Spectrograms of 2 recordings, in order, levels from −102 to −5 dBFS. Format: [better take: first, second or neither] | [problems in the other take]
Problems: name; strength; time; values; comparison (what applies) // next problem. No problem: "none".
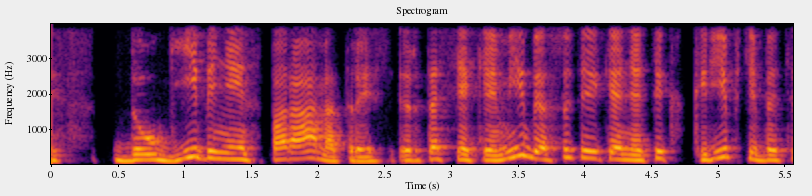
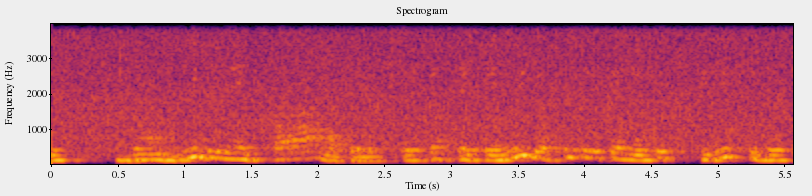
first | background sound (Water); 11 dB below the speech // room echo; dies away in 0.7 s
